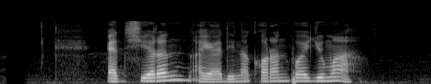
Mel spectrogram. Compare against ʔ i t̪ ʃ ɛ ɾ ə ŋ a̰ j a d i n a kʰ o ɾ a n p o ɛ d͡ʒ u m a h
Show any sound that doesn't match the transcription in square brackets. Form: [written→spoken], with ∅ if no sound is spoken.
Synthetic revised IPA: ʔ [i→ɛ] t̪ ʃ [ɛ→i] ɾ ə [ŋ→n] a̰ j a d i n a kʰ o ɾ a n p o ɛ d͡ʒ u m a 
